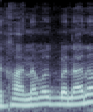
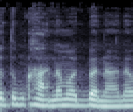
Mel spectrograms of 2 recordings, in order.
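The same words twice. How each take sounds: First: A mild, imitated strict "खाना मत बनाना" with the last word lifted; strict order. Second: Said in the usual way. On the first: Husband strictly tells wife not to cook, a mild imitated firm order. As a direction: lightly mimic the husband's firm warning. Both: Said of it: "मुझे strictly बोल के गए".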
